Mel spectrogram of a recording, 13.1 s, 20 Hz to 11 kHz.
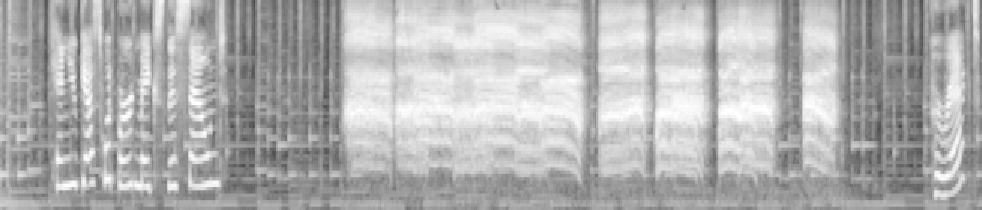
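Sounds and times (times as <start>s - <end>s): crow cawing: 4.6s - 11.2s.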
